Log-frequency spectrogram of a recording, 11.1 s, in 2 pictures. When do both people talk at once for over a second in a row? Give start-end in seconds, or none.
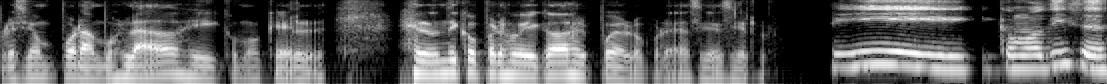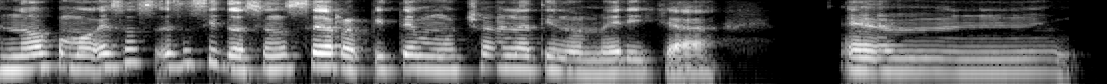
none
